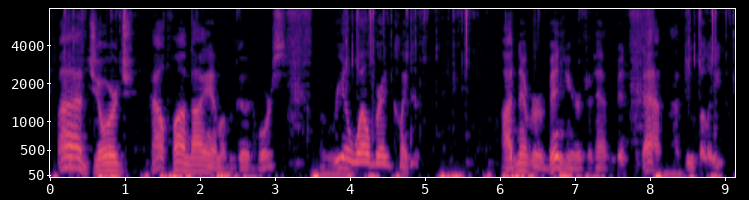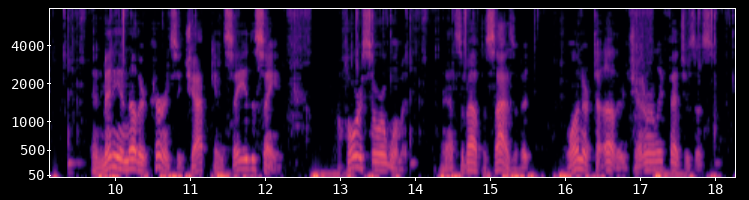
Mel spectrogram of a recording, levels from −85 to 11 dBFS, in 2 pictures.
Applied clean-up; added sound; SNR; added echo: classical method Wiener filter.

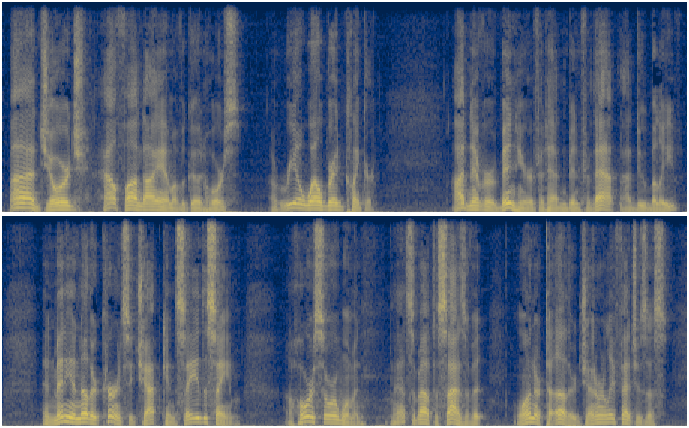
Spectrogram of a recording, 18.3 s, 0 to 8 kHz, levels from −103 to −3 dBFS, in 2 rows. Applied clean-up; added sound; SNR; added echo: none; none; none; none.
